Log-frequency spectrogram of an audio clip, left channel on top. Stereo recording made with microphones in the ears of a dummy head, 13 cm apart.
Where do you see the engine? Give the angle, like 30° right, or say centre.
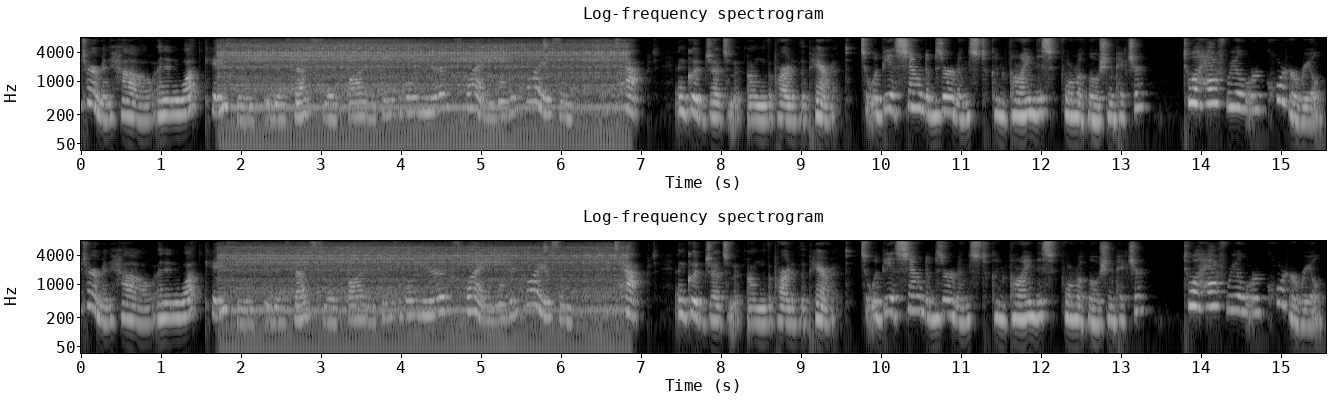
30° left.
